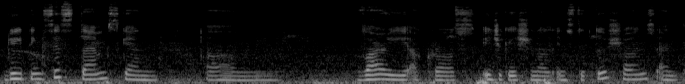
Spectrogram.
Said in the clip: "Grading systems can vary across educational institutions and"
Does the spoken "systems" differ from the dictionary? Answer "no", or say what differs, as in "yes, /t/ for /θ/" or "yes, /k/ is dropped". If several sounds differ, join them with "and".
yes, /s/ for /z/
